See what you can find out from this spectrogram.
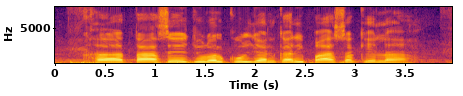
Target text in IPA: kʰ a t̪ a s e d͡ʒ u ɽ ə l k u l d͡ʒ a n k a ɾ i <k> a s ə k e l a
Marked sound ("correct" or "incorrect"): incorrect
